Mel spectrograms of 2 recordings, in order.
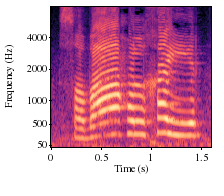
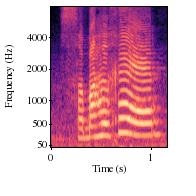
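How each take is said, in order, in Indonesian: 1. Ini diucapkan dengan lafal bahasa Arab fusha formal. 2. Ini diucapkan dengan lafal dialek Saudi. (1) "bahasa fusha ... terlalu kaku, terlalu resmi banget" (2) "kalau orang Saudi bilang"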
